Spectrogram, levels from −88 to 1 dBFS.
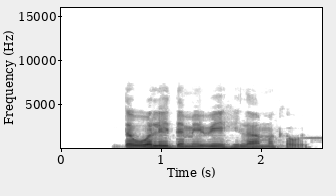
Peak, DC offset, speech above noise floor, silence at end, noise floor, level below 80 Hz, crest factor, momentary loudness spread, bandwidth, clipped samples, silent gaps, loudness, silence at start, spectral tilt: -6 dBFS; under 0.1%; 40 dB; 0 s; -63 dBFS; -62 dBFS; 18 dB; 13 LU; 7.2 kHz; under 0.1%; none; -23 LUFS; 0.65 s; -8.5 dB/octave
